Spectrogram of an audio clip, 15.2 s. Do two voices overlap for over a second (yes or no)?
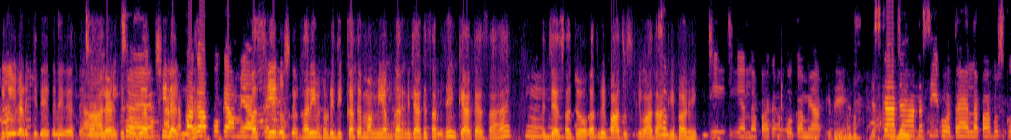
yes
